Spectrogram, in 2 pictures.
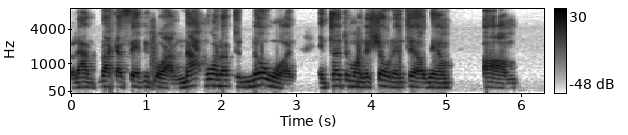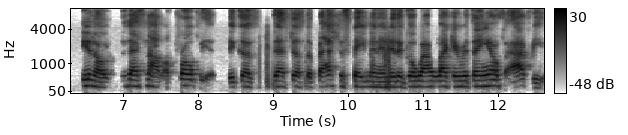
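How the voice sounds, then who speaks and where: In a normal speaking voice, a man talks at a moderate pace with a fairly high pitch and fairly even intonation. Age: 50s. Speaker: caller on live show. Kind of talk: casual chat.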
